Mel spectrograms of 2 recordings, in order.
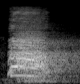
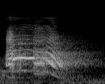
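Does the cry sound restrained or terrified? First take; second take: terrified; restrained. First: A loud, genuinely terrified scream. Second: A mild, imitated cry without real fear.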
